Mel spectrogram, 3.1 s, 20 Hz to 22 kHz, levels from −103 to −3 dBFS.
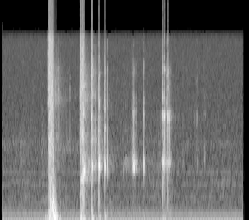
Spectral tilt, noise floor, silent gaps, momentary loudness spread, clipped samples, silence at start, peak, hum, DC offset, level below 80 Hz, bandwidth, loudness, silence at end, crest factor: -2.5 dB/octave; -36 dBFS; none; 12 LU; 1%; 0.55 s; 0 dBFS; none; 3%; -22 dBFS; over 20 kHz; -11 LUFS; 0.05 s; 14 dB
